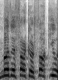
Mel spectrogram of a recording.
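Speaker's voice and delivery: high, very loud screamed insult; furious yell. Retold or imitated. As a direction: scream it at him full force. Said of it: "And he's like".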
